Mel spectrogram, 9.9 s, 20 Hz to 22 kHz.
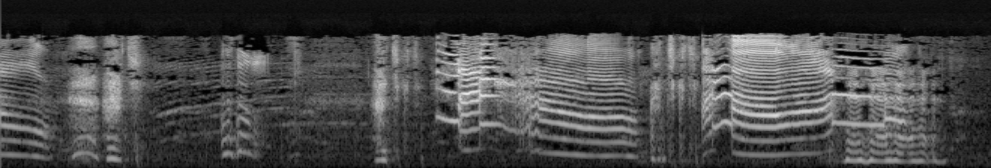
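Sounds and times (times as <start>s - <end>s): baby squealing: 4.3s - 6.4s, 7.0s - 9.1s.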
